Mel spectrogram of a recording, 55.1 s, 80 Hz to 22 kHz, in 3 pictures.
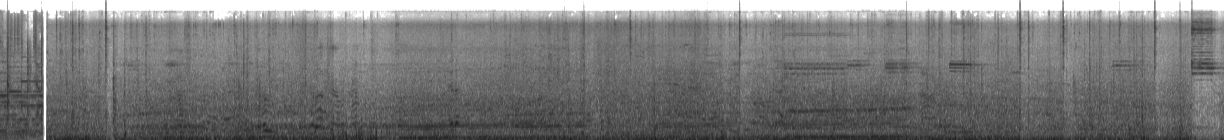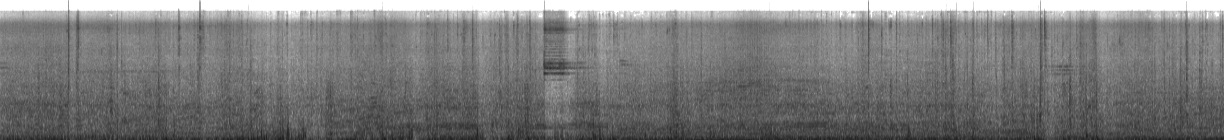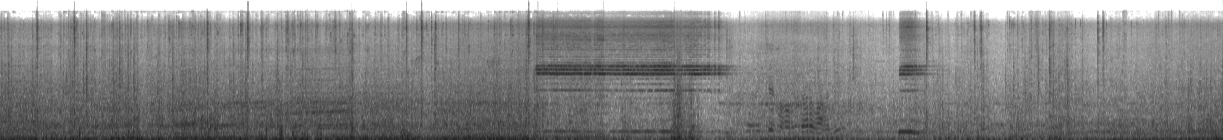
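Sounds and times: low rumble of rickshaw ride: 0.0s - 55.0s
vehicle horn: 11.7s - 14.8s, 17.9s - 18.4s, 26.5s - 27.8s, 44.8s - 47.8s, 50.2s - 50.8s.

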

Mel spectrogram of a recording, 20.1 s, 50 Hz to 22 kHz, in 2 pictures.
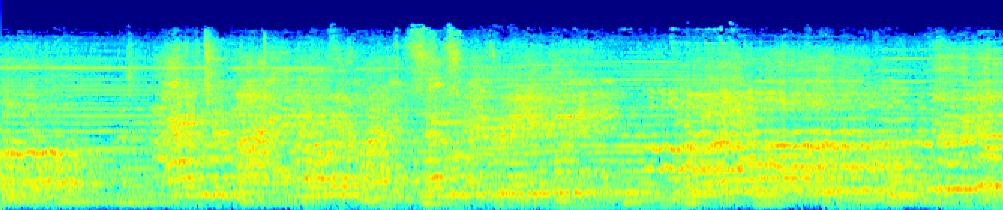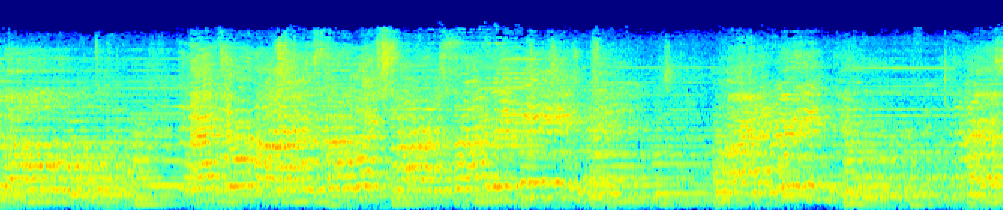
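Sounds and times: choir singing long notes: 0.0s - 20.0s.

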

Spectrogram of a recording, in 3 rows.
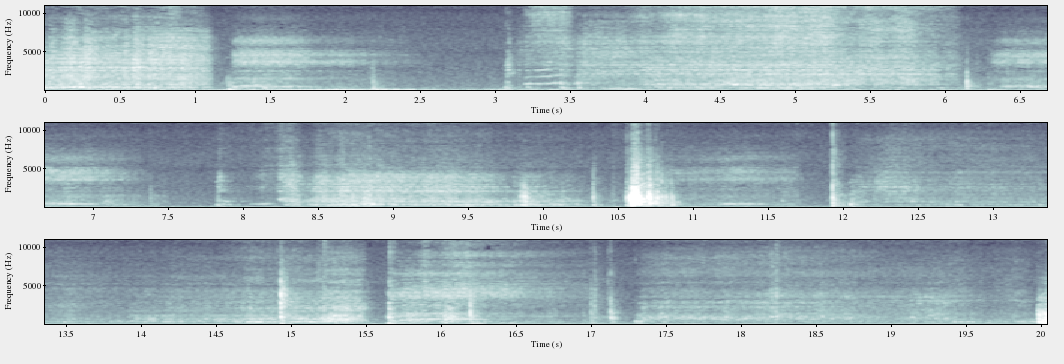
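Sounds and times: blowing into balloon: 3.1s - 6.1s, 8.2s - 11.2s, 12.1s - 16.6s.

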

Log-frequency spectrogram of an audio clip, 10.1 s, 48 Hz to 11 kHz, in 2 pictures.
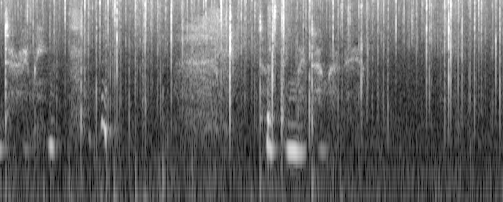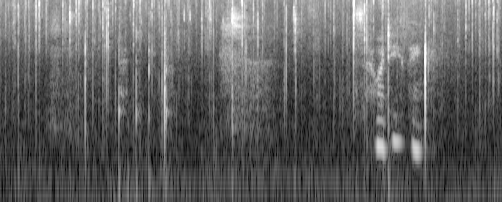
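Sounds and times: fingers tapping and scratching: 5.6s - 6.9s.

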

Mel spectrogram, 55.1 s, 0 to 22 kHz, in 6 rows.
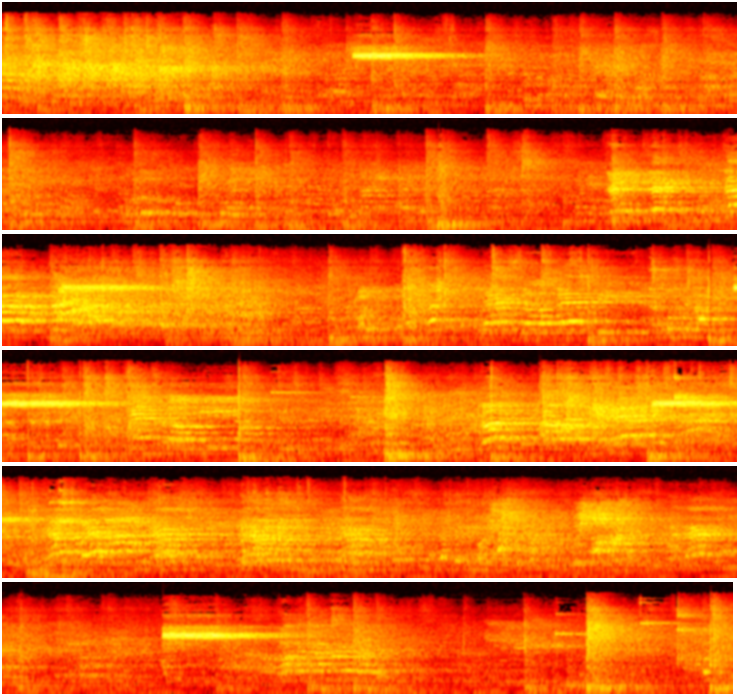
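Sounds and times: volleyball hits: 27.2s - 29.3s.

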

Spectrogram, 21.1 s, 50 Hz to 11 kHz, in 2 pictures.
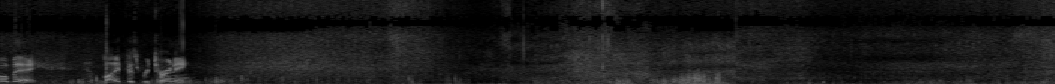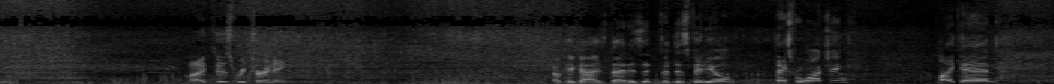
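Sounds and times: small waves washing onto sand: 0.0s - 21.0s
wind rumbling on microphone: 0.0s - 21.0s.

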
